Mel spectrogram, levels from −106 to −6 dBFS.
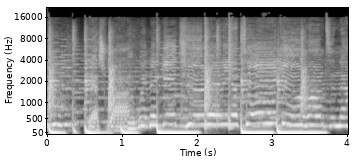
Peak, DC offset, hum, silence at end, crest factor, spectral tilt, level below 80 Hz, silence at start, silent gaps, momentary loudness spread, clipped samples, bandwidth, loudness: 0 dBFS; under 0.1%; none; 0 s; 10 dB; -5 dB/octave; -14 dBFS; 0 s; none; 3 LU; under 0.1%; 15.5 kHz; -14 LUFS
